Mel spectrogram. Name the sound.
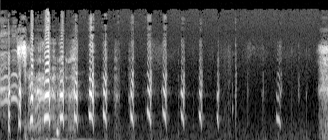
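cat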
